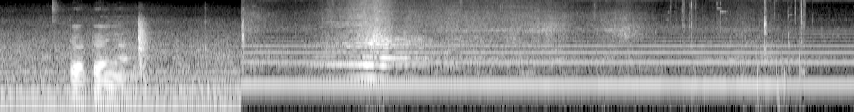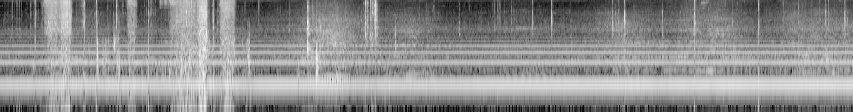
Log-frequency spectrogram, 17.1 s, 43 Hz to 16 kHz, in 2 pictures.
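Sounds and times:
steady electrical hum: 0.0s - 17.0s
clicks and rubbing of wires: 6.6s - 17.0s.

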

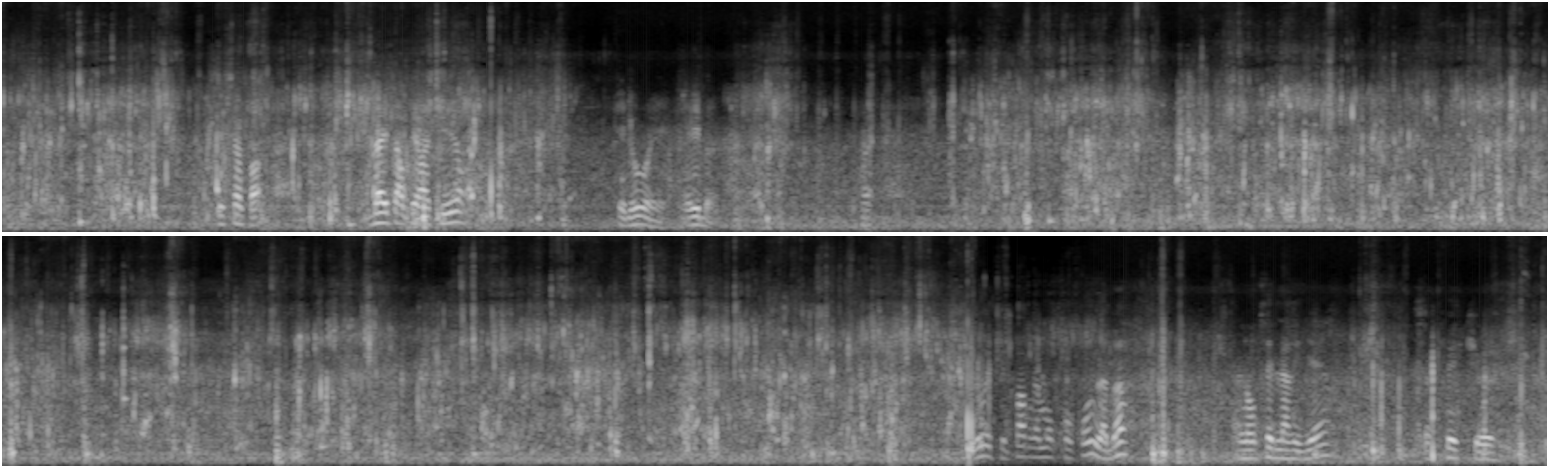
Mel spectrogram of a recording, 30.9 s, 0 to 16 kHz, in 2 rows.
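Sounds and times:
water splashing against kayak hull: 0.0s - 30.9s.

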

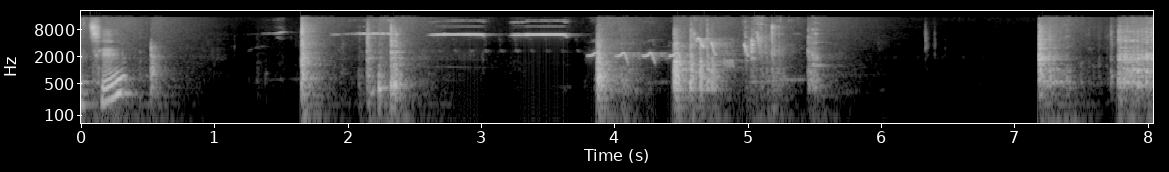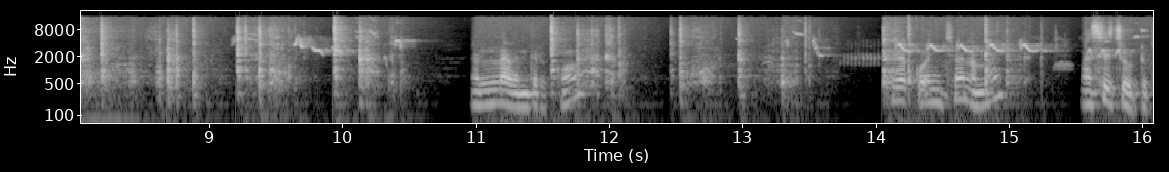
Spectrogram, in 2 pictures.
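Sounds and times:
high bird chirps: 1.3s - 5.4s, 9.2s - 10.6s, 12.9s - 16.0s
metal lid clanking and scraping: 7.2s - 10.6s, 11.4s - 15.1s
metal spoon scraping a pot: 7.2s - 10.6s, 11.4s - 15.5s.

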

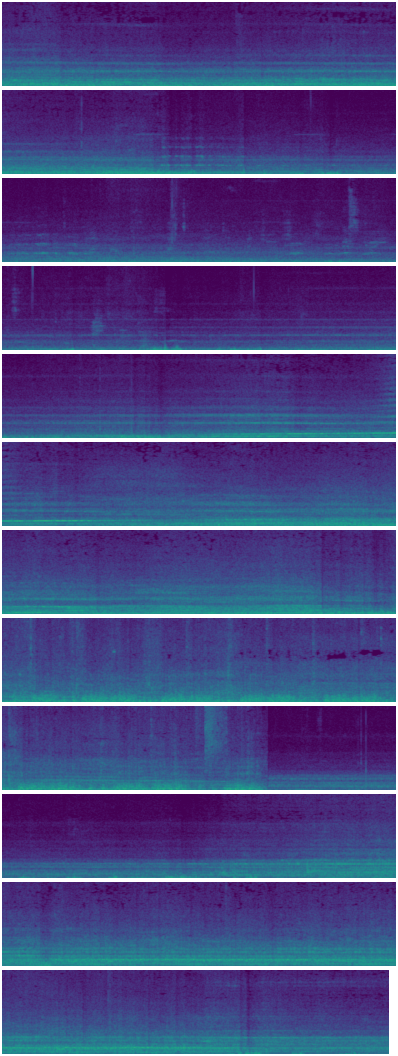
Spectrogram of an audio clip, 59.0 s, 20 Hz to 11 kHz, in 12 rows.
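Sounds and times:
train wheels clattering on rails: 33.4s - 42.8s.

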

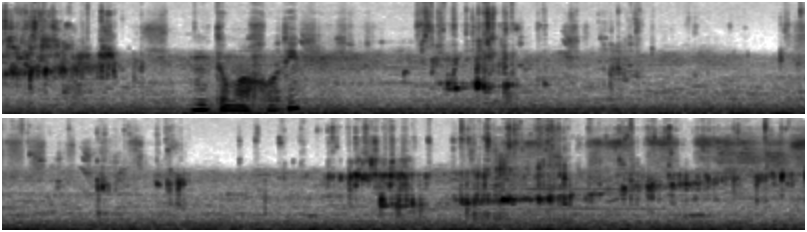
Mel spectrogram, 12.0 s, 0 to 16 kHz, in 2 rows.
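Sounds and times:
steady low hum: 0.0s - 12.0s
water pouring and splashing: 6.8s - 12.0s.

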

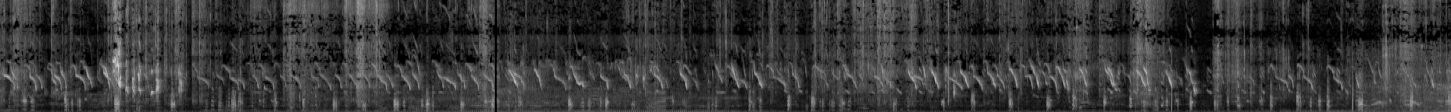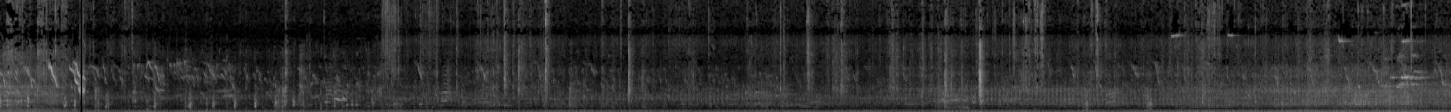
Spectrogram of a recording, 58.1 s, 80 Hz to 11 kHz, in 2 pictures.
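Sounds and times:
chickens clucking: 0.0s - 58.0s
chicks peeping: 0.0s - 58.0s.

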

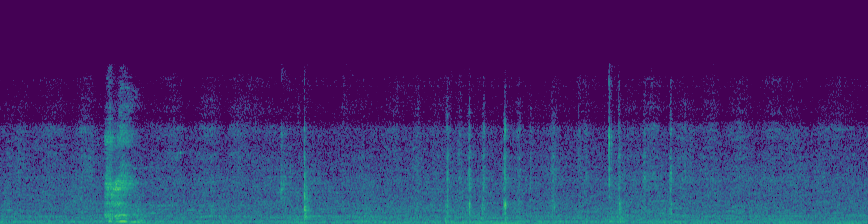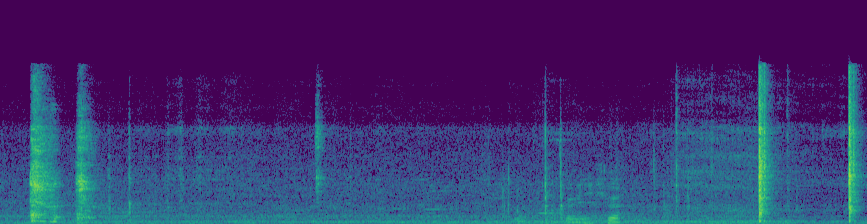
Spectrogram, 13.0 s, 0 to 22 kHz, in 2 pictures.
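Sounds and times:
person coughing: 0.8s - 1.2s, 6.7s - 7.3s.

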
